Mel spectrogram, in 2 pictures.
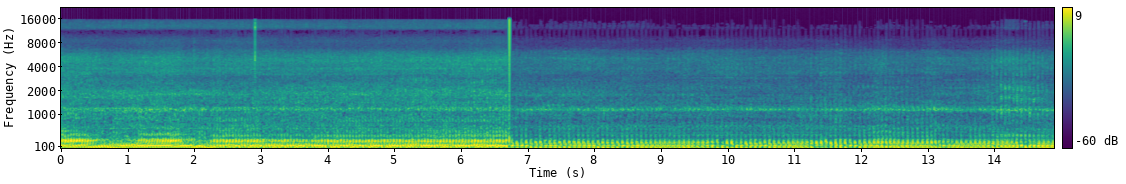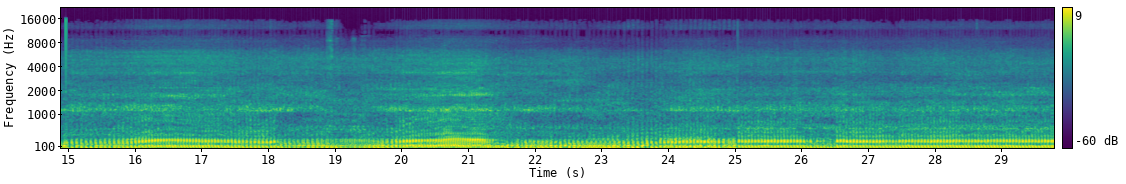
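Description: Single-cylinder dual-sport motorcycle engine, the 693 cc LC4 single, running continuously under way. Its pitch rises and falls a few times as the throttle changes, and the sound changes abruptly about seven seconds in.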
